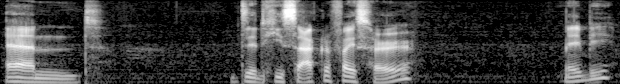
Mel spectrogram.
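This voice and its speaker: A man with a noticeably creaky, gravelly voice talks casually through a video game. He thinks out loud, often puzzling over things in questions. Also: mid-range voice, sing-song, extremely slow, slight background noise. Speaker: gamer commenting on a playthrough. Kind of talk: casual game commentary with read-aloud text.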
